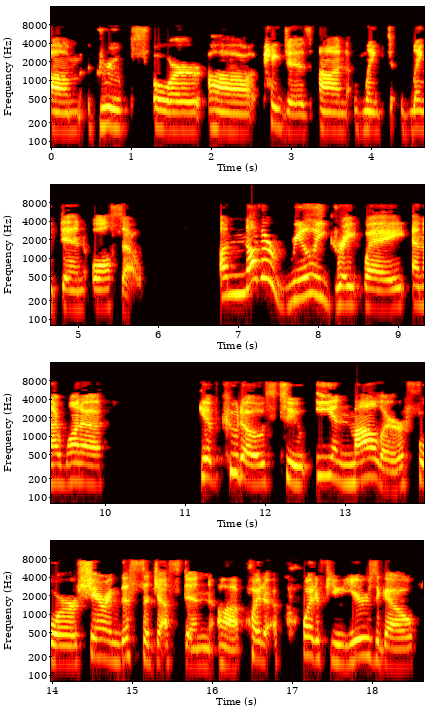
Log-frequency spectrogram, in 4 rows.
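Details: Adult woman who stutters, real speech, formerly a covert stutterer for more than 30-35 years; repetitions of words and part-words; stuttering.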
